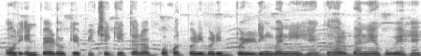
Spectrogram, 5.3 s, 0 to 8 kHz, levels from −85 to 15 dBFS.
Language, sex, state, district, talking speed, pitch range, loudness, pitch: Hindi, female, Punjab, Kapurthala, 195 wpm, 195-210 Hz, -15 LUFS, 205 Hz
